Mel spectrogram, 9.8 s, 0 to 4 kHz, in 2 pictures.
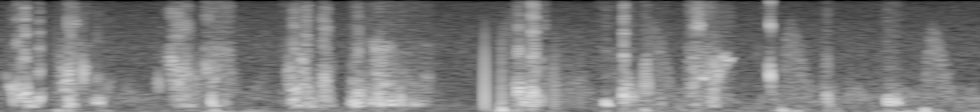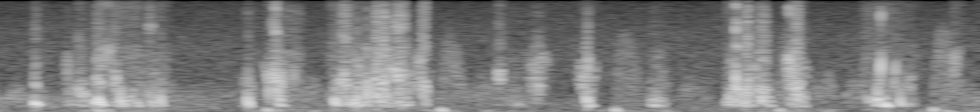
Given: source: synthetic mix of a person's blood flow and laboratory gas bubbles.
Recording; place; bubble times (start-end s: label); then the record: Doppler ultrasound of blood flow; subclavian vein
0.02-0.23 s: bubbles
0.29-0.57 s: bubbles
0.77-1.17 s: bubbles
1.40-1.67 s: bubbles
1.73-2.17 s: bubbles
2.56-2.75 s: bubbles
2.99-3.35 s: bubbles
3.43-3.67 s: bubbles
3.81-3.90 s: bubbles
4.11-4.17 s: bubbles
4.41-4.54 s: bubbles
5.04-5.13 s: bubbles
5.21-5.75 s: bubbles
6.11-6.19 s: bubbles
6.21-6.41 s: bubbles
6.54-7.07 s: bubbles
7.38-7.67 s: bubbles
7.78-7.90 s: bubbles
8.14-8.24 s: bubbles
8.51-8.78 s: bubbles
8.81-8.95 s: bubbles
9.21-9.49 s: bubbles
9.65-9.72 s: bubbles
From the record:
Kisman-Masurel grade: 243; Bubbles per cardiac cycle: several, 3 to 8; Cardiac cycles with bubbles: 100%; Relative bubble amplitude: loud (0.450 to 0.775); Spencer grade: 3 (all of the cardiac periods contain showers or single bubble signals, but not dominating or overriding the cardiac motion signals); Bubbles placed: anywhere in the cardiac cycle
